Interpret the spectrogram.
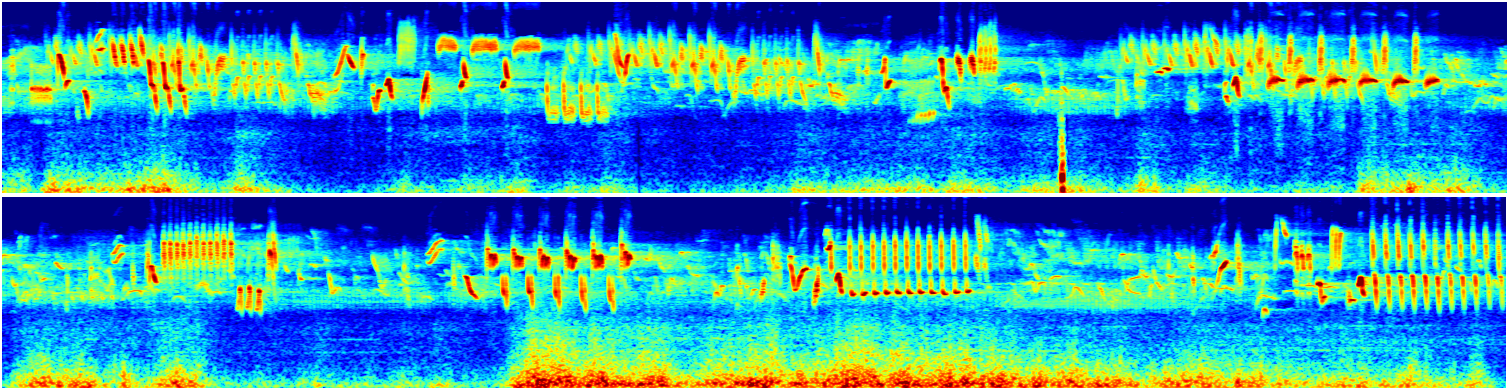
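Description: Several small songbirds singing and chirping in quick, overlapping trills and calls. A low rumbling noise joins in for several seconds about two-thirds of the way through.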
